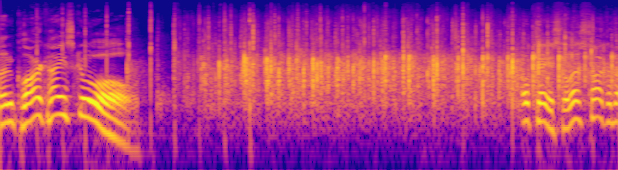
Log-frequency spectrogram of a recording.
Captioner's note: applause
